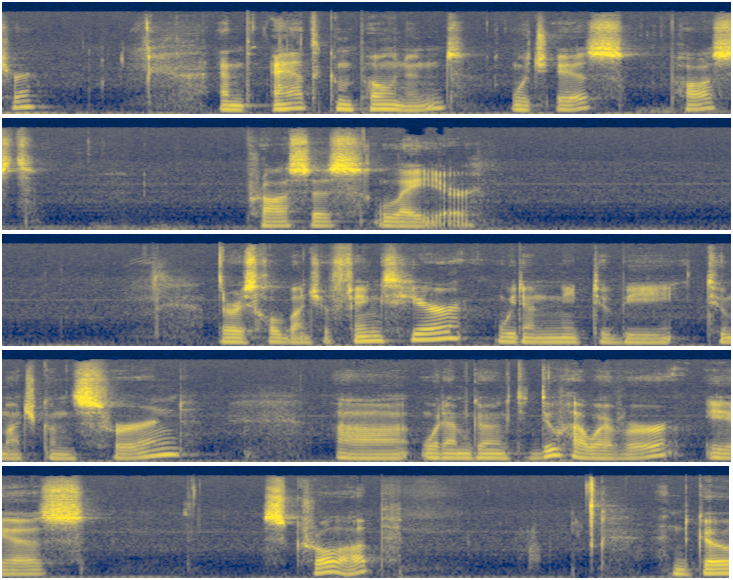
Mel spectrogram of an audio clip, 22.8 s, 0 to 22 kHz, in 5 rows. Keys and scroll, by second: 3.8-5.2 typing.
